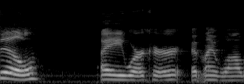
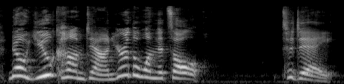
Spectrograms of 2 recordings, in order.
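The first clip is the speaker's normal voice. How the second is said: imitating a coworker's loud, heated comeback; mock yell, higher and much louder; snapping back; 4 semitones higher, 11 dB louder than usual. Coworker told to calm down by the narrator, snapping back.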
